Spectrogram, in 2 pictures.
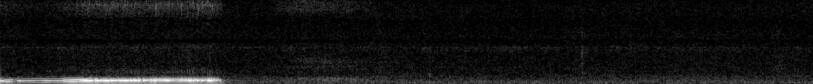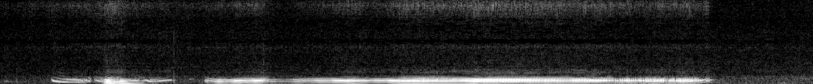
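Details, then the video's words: A sleeping Shih Tzu named Bo Bo snores with a tonal, wavering, nasal sound. One breath lasts about a second. After a quiet pause, a longer three-second stretch follows with a wobbling, whistle-like pitch. "bo bo Sleeping dog ..snore"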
